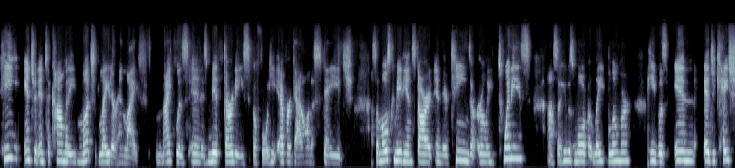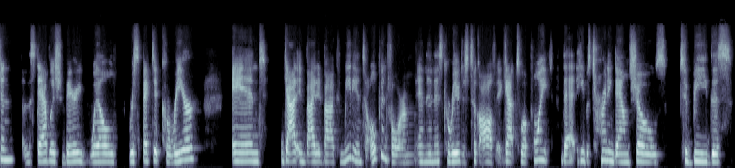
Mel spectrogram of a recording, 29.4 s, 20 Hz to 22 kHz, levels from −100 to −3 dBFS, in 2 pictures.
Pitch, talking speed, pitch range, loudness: 195 Hz, 165 wpm, 185-215 Hz, -24 LUFS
